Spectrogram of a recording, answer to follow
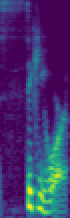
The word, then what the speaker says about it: Siquijor: cool I like it it's like a sticky horror you know so yeah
